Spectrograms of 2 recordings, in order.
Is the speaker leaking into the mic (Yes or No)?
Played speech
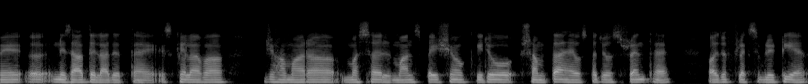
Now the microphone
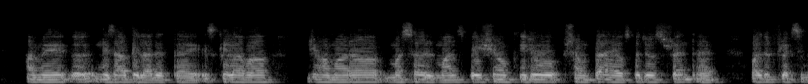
Yes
